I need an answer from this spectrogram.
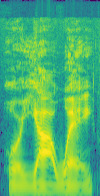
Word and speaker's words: Yahweh: do it so it's Yahweh the issue is especially in German the W is pronounced with a V sound so some people will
